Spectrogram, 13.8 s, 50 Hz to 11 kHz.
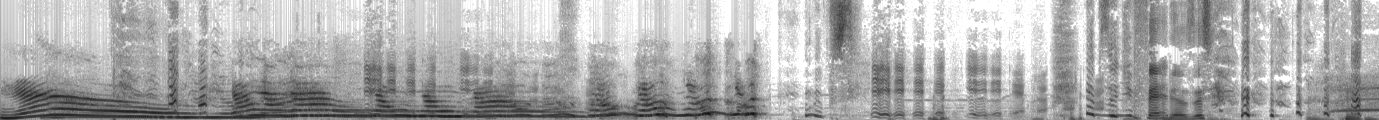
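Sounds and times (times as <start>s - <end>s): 
couple imitating cats yowling on a roof: 0.0s - 7.6s
speech: 0.2s - 0.4s, 11.5s - 12.4s
laughter: 1.1s - 2.6s, 8.1s - 13.7s.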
